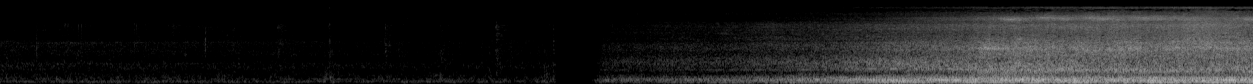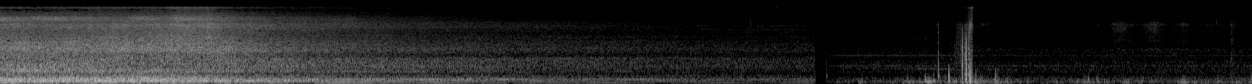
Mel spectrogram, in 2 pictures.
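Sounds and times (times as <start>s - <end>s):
electric train passing: 6.0s - 20.7s
wheel-on-rail noise: 6.0s - 20.7s.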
